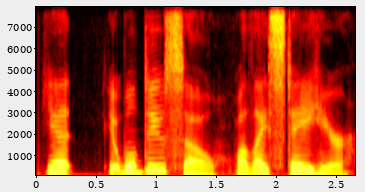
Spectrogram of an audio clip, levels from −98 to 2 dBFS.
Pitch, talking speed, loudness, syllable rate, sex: 210 Hz, 205 wpm, -17 LUFS, 4.8 syllables/s, female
